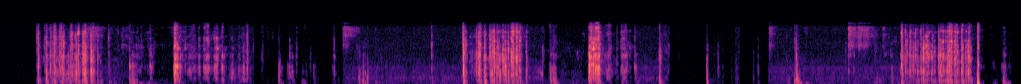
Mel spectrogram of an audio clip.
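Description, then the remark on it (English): A deck of cards being shuffled, with bursts of dense, papery riffling separated by pauses and scattered soft taps and clicks. No voices are heard. “I'm going to shuffle the cards, just ask that question over and over, and do not answer it for yourself.”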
